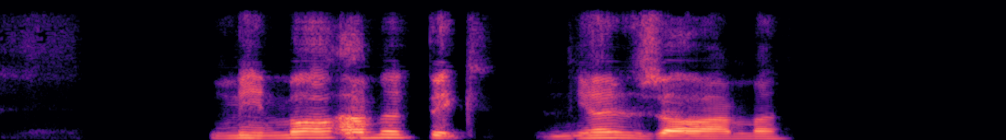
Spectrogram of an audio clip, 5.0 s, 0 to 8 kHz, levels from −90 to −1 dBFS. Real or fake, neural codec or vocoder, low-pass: fake; codec, 16 kHz, 1.1 kbps, Voila-Tokenizer; 7.2 kHz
